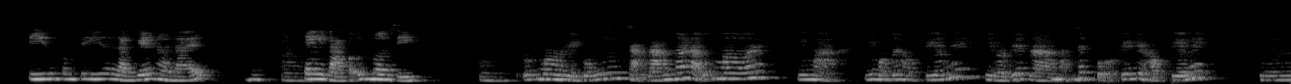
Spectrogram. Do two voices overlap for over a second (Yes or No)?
No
